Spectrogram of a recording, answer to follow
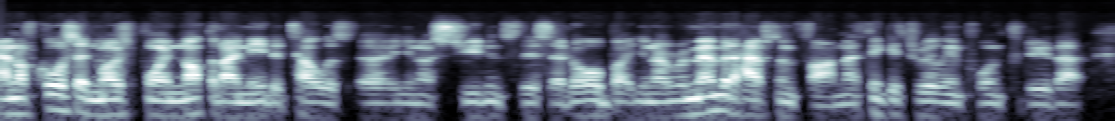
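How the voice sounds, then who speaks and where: A man with an Australian accent at a very fast pace with hardly any pauses, fairly low in pitch, bright and sharp in tone, fairly even in intonation, with big swings in loudness and a dry, close sound with no echo. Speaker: teacher and school dean of students. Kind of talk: panel presentation.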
